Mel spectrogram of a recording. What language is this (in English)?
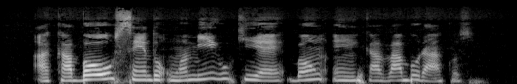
Portuguese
